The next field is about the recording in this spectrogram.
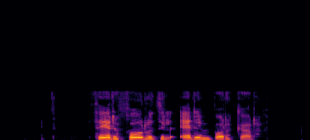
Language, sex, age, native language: Icelandic, female, 20-29, German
